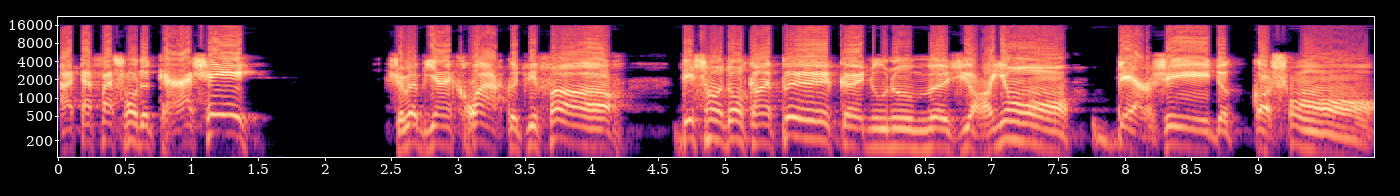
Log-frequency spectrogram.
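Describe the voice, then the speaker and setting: A loud, creaky, put-on character voice at a very slow pace, on a very clean recording with a silent background. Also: man, high pitch for a man. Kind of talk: folk tale acting. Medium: read story. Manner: loud, blustering.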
